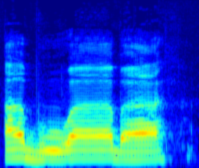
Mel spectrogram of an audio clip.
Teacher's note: ketika memantulkan huruf ba-nya, ya, ini bibir kita sudah monyong, maka akan terdengar seperti abu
